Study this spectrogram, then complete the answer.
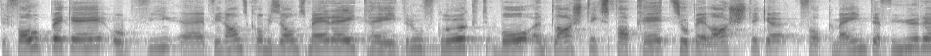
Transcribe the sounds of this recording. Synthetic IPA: d̥əɾfɔʊpeːɡeːʊ | finɑnt͡skʰɔmisjoːnsmeːɾhɛɪthɛɪd̥ɾuːfkluəktʋoəntlɑʃtɪkspʰɑkʰeːt̚t͡subɛlɑʃtɪɡəfɔkmɛɪnd̥əfyːɾə

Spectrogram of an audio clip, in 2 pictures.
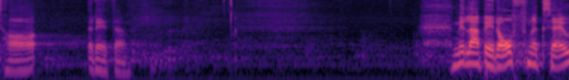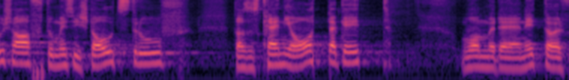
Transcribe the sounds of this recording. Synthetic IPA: hɑː | ɾɛd̥ə̰ | mɪɾlæbəɪɾəɔfənəksɛlʃɑftʊmɪːɾsiʃtɔlt͡sd̪̥ɾuːf | d̥ɑsəskʰɛniɔːtəɡɪt | ʋɔməɾɛːnɪt̚tœɾf

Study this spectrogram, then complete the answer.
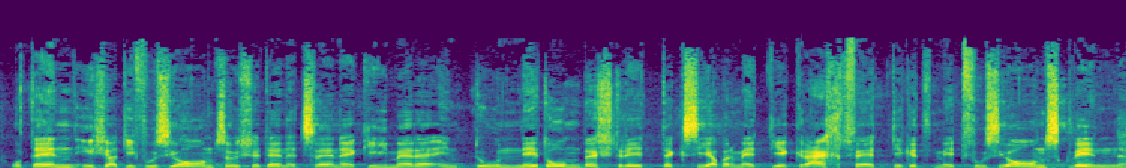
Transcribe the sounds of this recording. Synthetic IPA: ʊd̥ɛnɪʃjɑd̥ifusjoːnt͡svɵʃəd̥ɛnət͡sʋɛnəɡ̥iməɾəɪntuːnːɪdʊnbɛʃtɾɪt̪ːəksiːɑbəɾməhɛt̚d̥iːəkɾæχtfɛɾtɪɡətmɪtfusjoːnt͡skʋɪnːə

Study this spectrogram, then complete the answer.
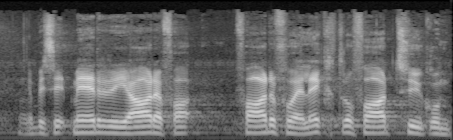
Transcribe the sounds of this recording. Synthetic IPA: bəsɪt̪meːɾəɾəjɑːɾə | fɑːɾəfɔɛlɛkt̪ɾɔfɑːɾsyːɡɔn

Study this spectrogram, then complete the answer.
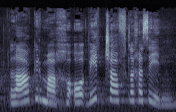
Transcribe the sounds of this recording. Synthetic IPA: lɑːɡ̥əɾmɑχːəʔoːʋɪɾtʃɑftləχəsɪn

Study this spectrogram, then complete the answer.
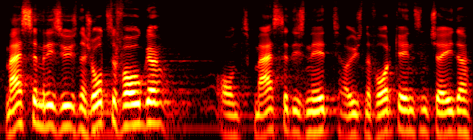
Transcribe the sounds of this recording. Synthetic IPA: mɛsəmɪɾiːsyːsnəʃʊt͡sɛɾfɔlɡə | ʊndmɛsədyːsnɪdɑyːsnəfɔːɾɡeːənsɛntʃɛɪdə

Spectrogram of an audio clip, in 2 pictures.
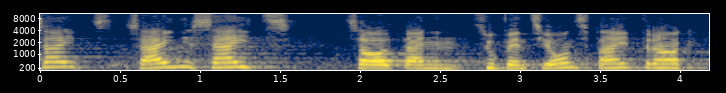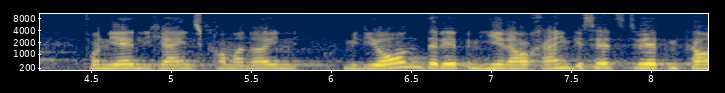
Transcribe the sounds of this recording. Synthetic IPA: aɪnəzaɪt͡s | t͡saːltaɪnənz̥ubvɛnt͡sjoːnsb̥aɪtraːɡ | fɔnjɛːʁlɪçaɪnskʰɔmɑnɔʏnmiljoːnəndeːɾeːbənɦiːɾaʊxaɪnɡəzɛt͡stv̥eːɐdn̩kʰɑ

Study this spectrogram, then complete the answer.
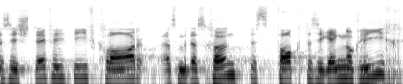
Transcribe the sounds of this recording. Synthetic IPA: ɑsɪʃd̥efinit̪iːfkʰlɑːɾɑsmədɑsχœntəsfɑktəs̬iɡɛŋnɔɡliːχ

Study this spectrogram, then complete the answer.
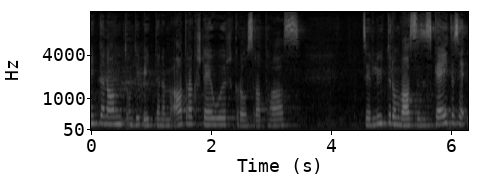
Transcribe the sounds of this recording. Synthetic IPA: ɪtːənɑndʊndibɪtənəmʔɑ̰ːt̪ɾɑːkʃtɛləɾɡ̥roːsrɑːthɑːs | t͡sɛɾlytːəɾʊmvɑːsdɑs̬ɛsɡ̥ɛɪtɛshɛtn

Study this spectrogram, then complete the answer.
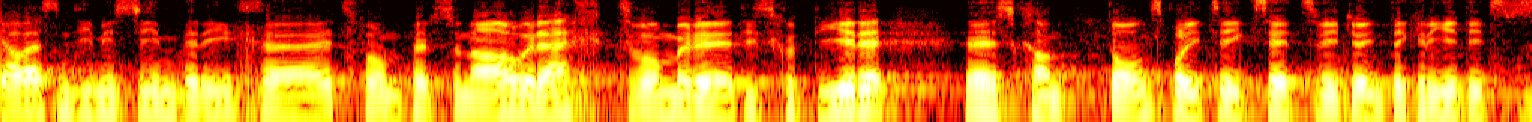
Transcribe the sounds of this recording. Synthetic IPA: ɑːvæsən̩dimisiɪmbɛɾiːχɛɪt͡sfɔmpʰɛɾsɔnɑːlɾæχtʋɔməɾɛd̥iskʰutiːəɾə | skʰɑnt̪oːnspɔlit͡siːksɛt͡sʋɪːtjoɪntɛɡ̥ɾiːətjɪt͡s

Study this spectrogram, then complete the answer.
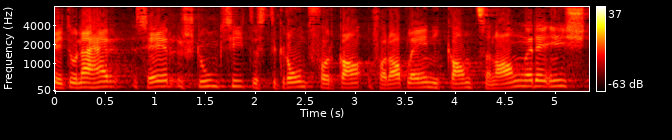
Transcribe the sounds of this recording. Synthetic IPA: b̥ɪdunæhæɾseːɾəʃtuːmksiːd̥ɑsd̥əɡ̥ɾʊntffɔɾɑb̥lɛːnik̚ɡ̥ɑnt͡sənɑŋːəɾəɪʃ

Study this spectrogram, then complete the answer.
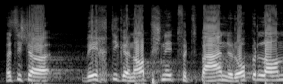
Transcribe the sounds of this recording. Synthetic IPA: əsɪʃɑ | ʋɪχtɪɡənɑpʃnɪtfɵɾt͡sb̥æːɾnəɾɔbəɾlɑn

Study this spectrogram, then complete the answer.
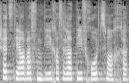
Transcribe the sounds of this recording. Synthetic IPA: ʃɛt͡st̪iɑːvæsn̩d̪iχɑsrɛlɑt̪iːfχʊɾt͡smɑχə

